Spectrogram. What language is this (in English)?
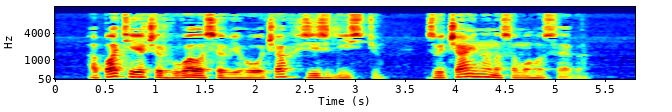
Ukrainian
